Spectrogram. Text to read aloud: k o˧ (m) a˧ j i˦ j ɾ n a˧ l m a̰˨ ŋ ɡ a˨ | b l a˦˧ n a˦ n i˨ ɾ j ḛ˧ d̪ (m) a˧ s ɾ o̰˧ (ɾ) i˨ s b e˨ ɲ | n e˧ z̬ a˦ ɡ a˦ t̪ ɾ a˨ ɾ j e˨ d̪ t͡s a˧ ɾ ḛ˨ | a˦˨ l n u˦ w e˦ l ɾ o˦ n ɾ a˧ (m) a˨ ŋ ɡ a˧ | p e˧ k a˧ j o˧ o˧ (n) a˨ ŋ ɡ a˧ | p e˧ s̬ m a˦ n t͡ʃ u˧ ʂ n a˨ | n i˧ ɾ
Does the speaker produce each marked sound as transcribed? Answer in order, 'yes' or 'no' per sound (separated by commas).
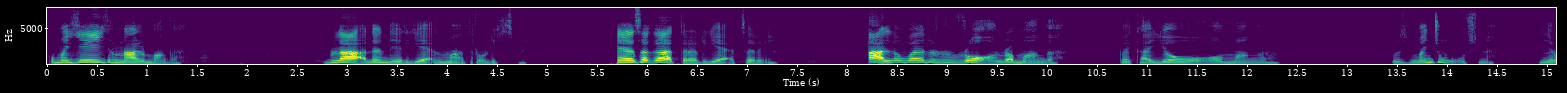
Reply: yes, yes, no, yes, no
